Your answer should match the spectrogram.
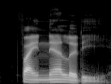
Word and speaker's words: finality: 그런데 이때 발음이 final이라고 하진 않겠죠. 그래서 이때 발음은 finality 하면서 발음이 바뀝니다. 에 강세가 있어요. 그래서 finality.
